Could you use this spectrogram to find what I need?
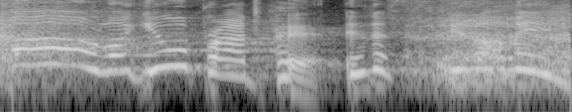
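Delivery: camp it up, squeaky and pleased; mock flattered retort. Comedian mocking the devil, squeaky sarcastic squeal.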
